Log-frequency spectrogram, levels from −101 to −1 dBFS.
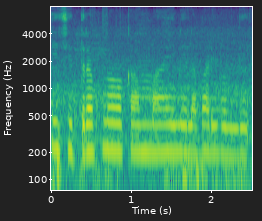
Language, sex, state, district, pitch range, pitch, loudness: Telugu, female, Telangana, Hyderabad, 195-205 Hz, 200 Hz, -17 LUFS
